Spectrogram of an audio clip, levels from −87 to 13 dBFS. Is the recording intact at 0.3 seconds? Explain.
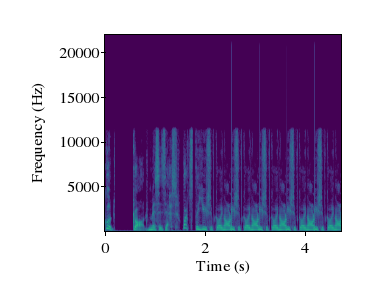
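Yes, at 0.3 seconds the audio is intact, with no dropout, distortion, glitch or other fault heard at that moment.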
